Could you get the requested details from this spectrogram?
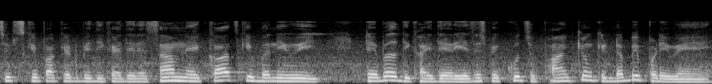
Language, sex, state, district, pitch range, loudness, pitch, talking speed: Hindi, male, Rajasthan, Bikaner, 140-170 Hz, -13 LUFS, 150 Hz, 225 wpm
